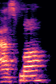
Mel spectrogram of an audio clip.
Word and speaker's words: asthma: Okay, so picket, pocket, so it's there, and some other random words like asthma, Christmas, soften, mortgage.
